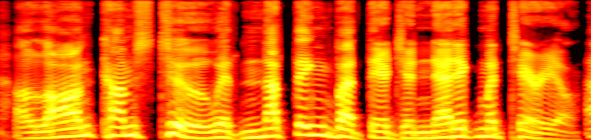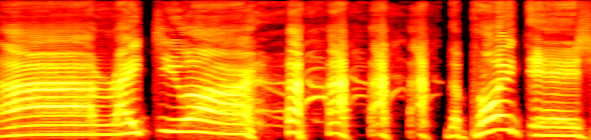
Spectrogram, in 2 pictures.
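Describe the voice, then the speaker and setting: A man's voice: sits high, pushed and bright, no room sound, studio quality, heavily acted. A man playing a sleazy, bombastic alien TV mogul villain in a video game, with theatrical, condescending showbiz patter. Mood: blustering, nostalgic.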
